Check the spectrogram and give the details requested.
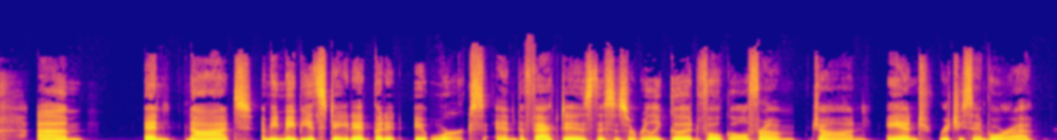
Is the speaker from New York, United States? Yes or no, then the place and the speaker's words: no; New Jersey, United States; where I grew up in New Jersey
